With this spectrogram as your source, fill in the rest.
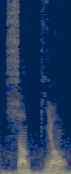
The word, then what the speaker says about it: champion: In English, the CH makes a ch sound, but in French it's always sh, like in the word bush or shingle. And in French we have champion et tache.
